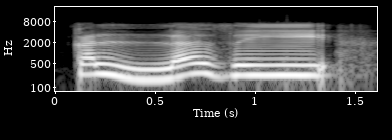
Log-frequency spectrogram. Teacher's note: یا پر جزم اور اس کے پہلے زیر یا مدہ، اس کو ہم ایک الف کے برابر کھینچ کر پڑھیں گے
